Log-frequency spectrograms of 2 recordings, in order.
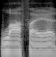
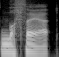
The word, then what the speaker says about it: LaFayette: It's Lafayette, Georgia, but if you're from there, it's pronounced Lafayette.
